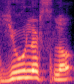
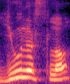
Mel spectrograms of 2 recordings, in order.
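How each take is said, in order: First: The name begins with a 'you' sound. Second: The name begins with a 'you' sound.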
